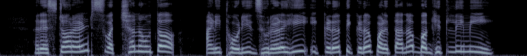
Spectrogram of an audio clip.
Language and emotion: Marathi, disgusted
